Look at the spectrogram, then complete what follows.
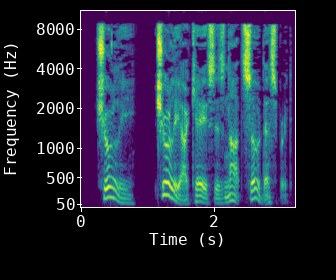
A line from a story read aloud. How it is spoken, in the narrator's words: exclaimed the youth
